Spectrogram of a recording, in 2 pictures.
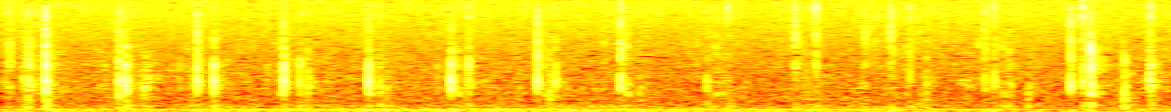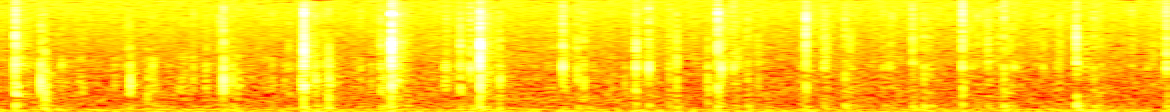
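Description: Fingertips and nails tap and scratch along the side edges of a medium, hollow blue plastic carry case lying flat. Quick, irregular, bright clicks and light scratching sound over a quiet, steady low hum. Each tap is short and dry, with almost no ring.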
